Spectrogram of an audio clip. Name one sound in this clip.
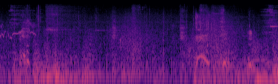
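Sword blows strike a creature with sharp impacts.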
